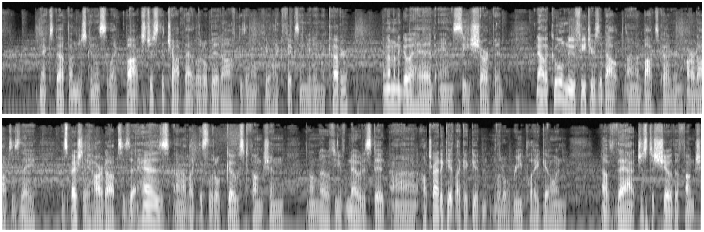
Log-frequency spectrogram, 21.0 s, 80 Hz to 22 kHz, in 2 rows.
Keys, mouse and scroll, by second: 0.4 d, 1.6 click, 3.2 middle click, 3.8 shift+middle click, 4.4 q, 6.5 scroll up 1, 7.0 shift+middle click, 7.4-7.9 scroll down 2, 7.8 middle click, 12.2 middle click, 12.9 shift+middle click, 20.6 middle click.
